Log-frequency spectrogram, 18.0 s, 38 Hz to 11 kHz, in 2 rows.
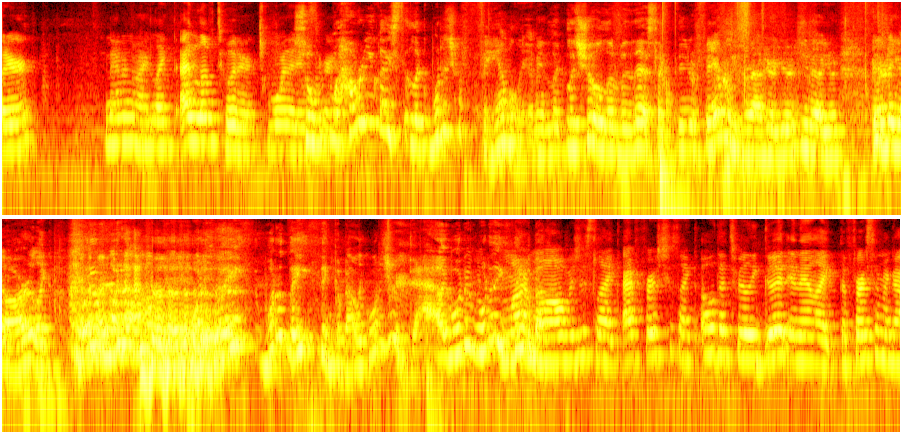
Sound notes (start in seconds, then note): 9.6 laughter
